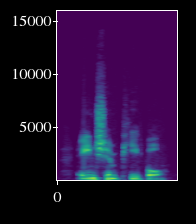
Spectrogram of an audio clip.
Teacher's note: even though it has a C, it's pronounced more like an SH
